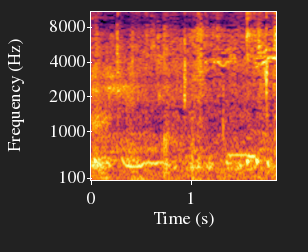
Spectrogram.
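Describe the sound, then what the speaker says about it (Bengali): Racing pigeons coo softly in low, rolling calls, close by and repeating over a faint background hum. "রেস করা কবুতর আছে, ওই যে এক জোড়া কবুতর"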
